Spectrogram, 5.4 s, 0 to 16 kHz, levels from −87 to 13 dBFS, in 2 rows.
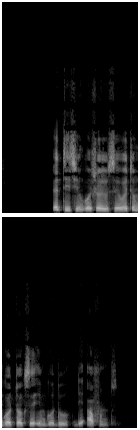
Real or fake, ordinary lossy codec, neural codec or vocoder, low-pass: real; MP3, 48 kbps; none; 14.4 kHz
